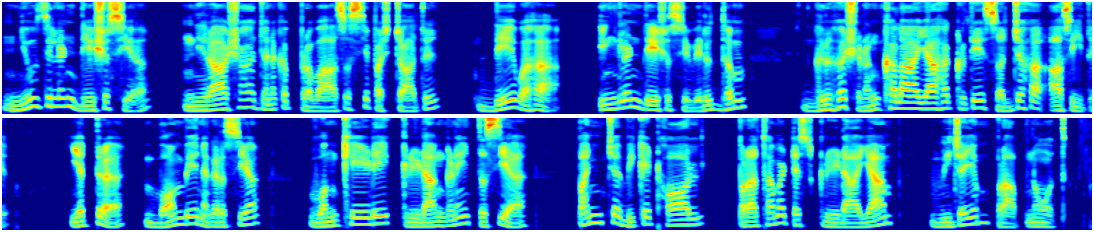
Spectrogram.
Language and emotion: Sanskrit, neutral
